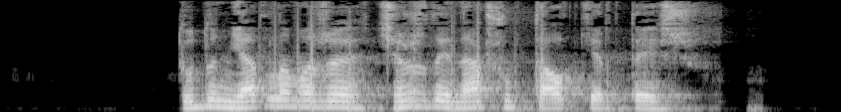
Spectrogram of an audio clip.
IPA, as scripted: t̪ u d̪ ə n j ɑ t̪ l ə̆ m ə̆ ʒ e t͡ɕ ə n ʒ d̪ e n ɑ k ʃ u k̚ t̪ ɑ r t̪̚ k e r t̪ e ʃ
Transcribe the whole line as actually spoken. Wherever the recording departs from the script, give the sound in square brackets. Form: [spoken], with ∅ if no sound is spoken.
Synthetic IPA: t̪ u d̪ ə n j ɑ t̪ l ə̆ m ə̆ ʒ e t͡ɕ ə n ʒ d̪ e n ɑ k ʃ u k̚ t̪ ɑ [l] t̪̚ k e r t̪ e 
